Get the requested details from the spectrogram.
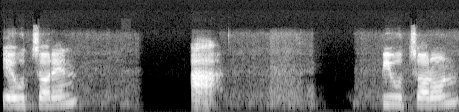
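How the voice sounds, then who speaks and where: A man with a Bangladeshi accent teaching a spoken English class over a video call, drilling pronunciation slowly, sound by sound. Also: high voice, sharp tone, highs cut off, slight background noise.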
